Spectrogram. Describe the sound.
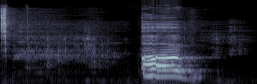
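A wet slurp of a sip of Canada Dry ginger ale, about a second long, then a brief pause and a short, satisfied voiced 'ahh'.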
